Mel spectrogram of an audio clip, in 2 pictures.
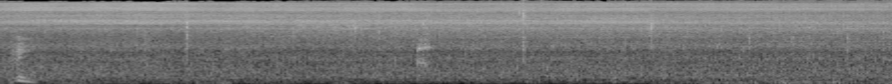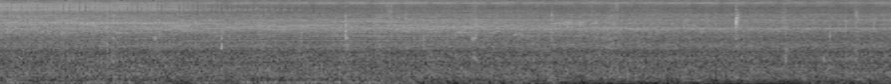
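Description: Insects buzz steadily outdoors.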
